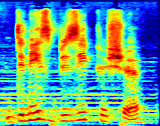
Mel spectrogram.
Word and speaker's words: Denise Buzy-Pucheu: Denise Buzy-Pucheu.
